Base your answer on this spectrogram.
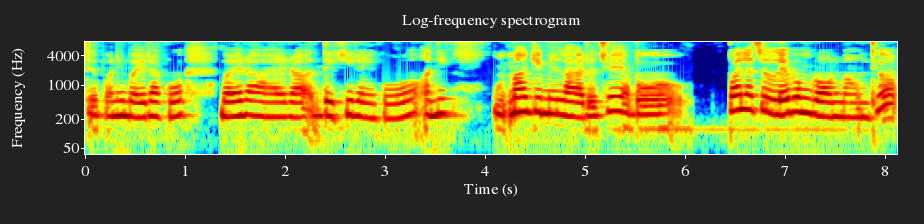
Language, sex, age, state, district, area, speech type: Nepali, female, 18-30, West Bengal, Darjeeling, rural, spontaneous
